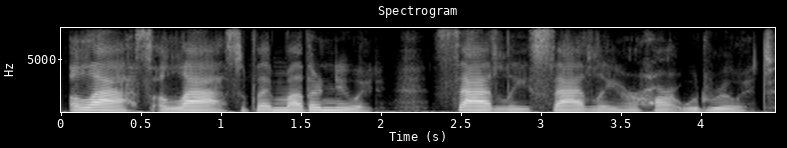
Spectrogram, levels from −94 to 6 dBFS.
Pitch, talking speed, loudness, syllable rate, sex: 200 Hz, 190 wpm, -18 LUFS, 4.8 syllables/s, female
